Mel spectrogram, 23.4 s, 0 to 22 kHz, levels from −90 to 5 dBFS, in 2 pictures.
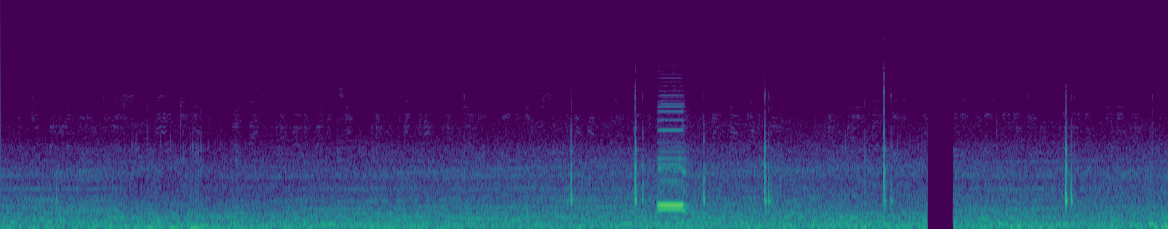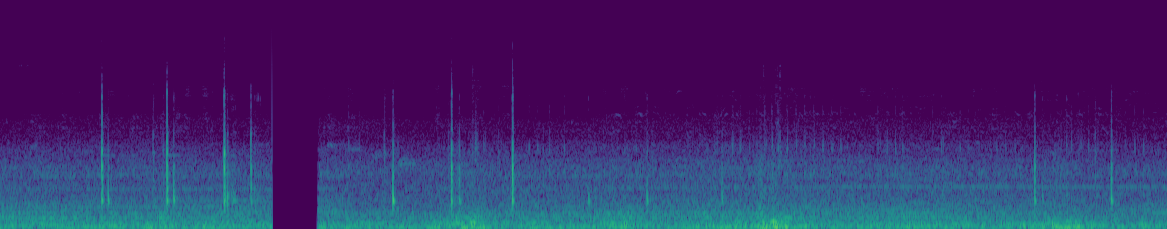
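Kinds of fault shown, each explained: Stream reconnect: The sound drops to silence twice, for about 0.25 s at 9.27 s and about 0.45 s at 14.39 s. Each time it resumes a little further along, roughly 0.3 s later the first time and around 0.4 s later the second, so a short stretch is skipped. The connection broke, playback stalled, and after reconnecting a fresh decoder picked up the stream at its current point.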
